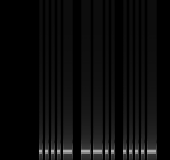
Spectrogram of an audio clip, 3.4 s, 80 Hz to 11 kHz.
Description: Morse code, heard as a keyed tone, about 20 wpm, 700 Hz. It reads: 4Z4
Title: Callsign Prefixes for Top 50 DXCC - 20wpm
